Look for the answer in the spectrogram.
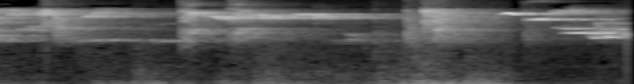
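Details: Mountain tledekan birds, several of them agitated on meeting and competing in strength and quality of voice: high, sustained shrill whistled notes overlapping, with abrupt pitch shifts and continuous bright trills.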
